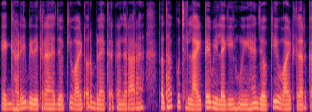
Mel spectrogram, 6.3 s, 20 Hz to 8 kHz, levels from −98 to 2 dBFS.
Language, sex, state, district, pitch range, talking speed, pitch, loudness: Hindi, male, Jharkhand, Garhwa, 115-135 Hz, 280 wpm, 120 Hz, -21 LUFS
